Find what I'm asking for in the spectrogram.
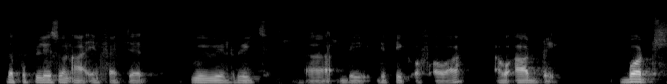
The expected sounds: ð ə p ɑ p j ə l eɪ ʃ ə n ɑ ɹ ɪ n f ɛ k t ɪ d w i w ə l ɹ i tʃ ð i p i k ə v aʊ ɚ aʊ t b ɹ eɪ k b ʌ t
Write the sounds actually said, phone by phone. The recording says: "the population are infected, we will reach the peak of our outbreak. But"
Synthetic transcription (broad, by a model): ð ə p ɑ p j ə l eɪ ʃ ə n ɑ ɹ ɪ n f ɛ k t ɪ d w i w ə l ɹ i tʃ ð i p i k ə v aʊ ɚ aʊ t b ɹ eɪ k b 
